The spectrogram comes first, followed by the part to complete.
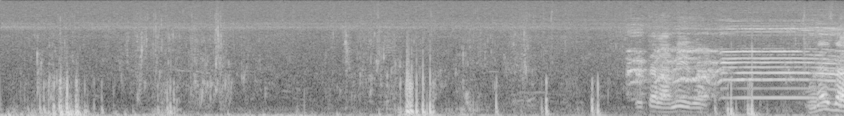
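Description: A rooster crowing: one long call that starts about six seconds in with a wavering rise, holds a steady note and carries on past the end. Before it come a few scattered knocks.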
